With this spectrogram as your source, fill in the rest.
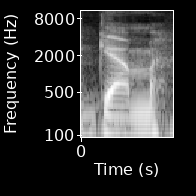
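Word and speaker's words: gm: bending over and it's gem it's phonetically gem or in coptic it's chine so it's like the two consonants g and m and then you know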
